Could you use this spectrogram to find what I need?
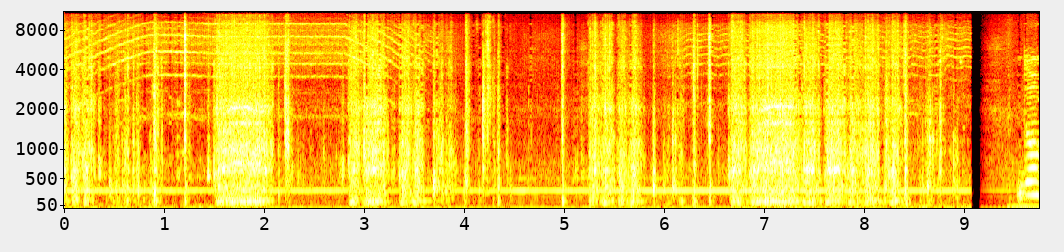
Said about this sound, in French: je vais venir passer une couture ici comme ça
